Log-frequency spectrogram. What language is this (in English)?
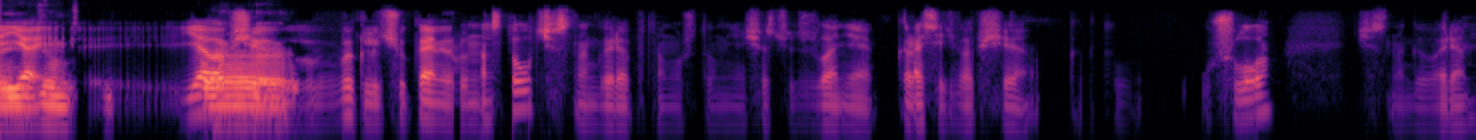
Russian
